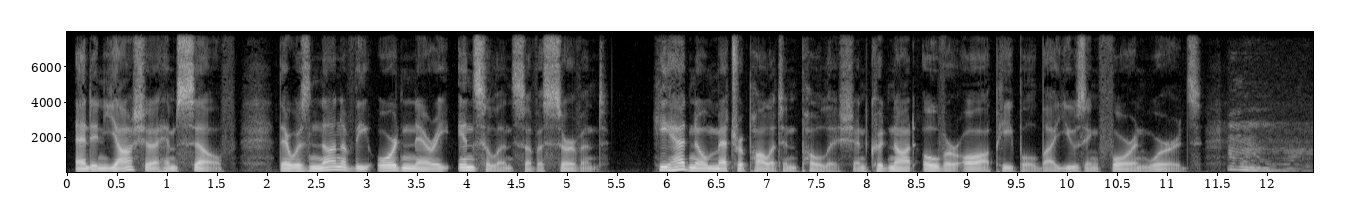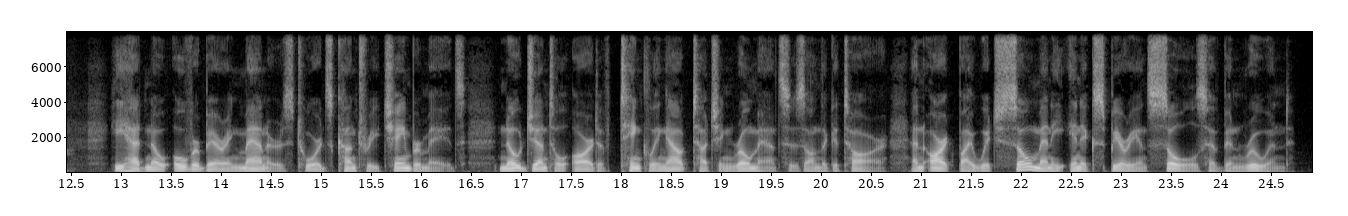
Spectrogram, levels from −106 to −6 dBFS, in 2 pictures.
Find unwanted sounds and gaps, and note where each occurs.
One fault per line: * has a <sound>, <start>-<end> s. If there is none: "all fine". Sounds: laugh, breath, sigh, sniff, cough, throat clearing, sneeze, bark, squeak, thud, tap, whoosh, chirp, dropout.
* has a sigh, 11.6-12.6 s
